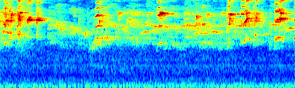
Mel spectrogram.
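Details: African lovebirds, genus Agapornis, chattering with shrill squeaks and rapid chirps that rise and fall in short waves, many birds calling together.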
